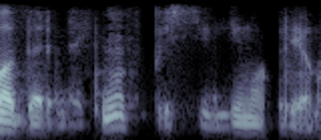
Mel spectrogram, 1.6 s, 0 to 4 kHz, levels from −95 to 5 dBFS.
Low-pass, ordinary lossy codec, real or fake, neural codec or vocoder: 3.6 kHz; AAC, 32 kbps; fake; codec, 16 kHz, 1 kbps, X-Codec, HuBERT features, trained on balanced general audio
